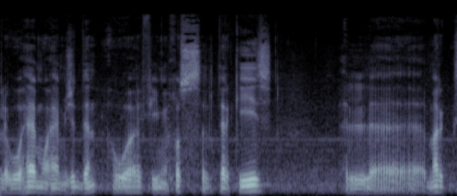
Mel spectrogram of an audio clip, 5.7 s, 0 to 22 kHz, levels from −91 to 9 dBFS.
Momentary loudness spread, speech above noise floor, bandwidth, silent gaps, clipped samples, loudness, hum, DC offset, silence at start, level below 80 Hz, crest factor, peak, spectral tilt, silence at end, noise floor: 9 LU; 22 dB; 16 kHz; none; under 0.1%; -29 LUFS; none; under 0.1%; 0 s; -66 dBFS; 20 dB; -10 dBFS; -4.5 dB/octave; 0 s; -50 dBFS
